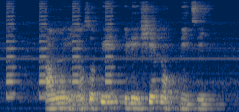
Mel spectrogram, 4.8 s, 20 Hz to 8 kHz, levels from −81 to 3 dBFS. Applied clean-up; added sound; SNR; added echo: none; Alarm / Car; 9 dB; reverberation time 1.0 s.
